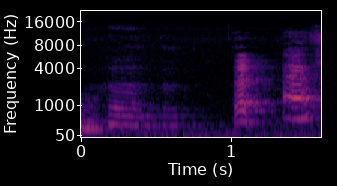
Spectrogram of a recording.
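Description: A baby babbles briefly, close by.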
